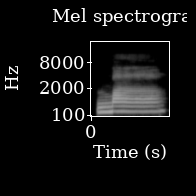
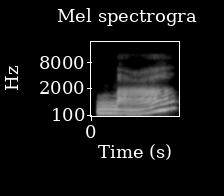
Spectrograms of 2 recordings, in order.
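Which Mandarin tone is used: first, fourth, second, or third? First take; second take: first; second. First: It is said with the first tone. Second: It is said with the second tone. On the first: It means mom. "first tone, means mom" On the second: It means hemp. "Second tone means hemp"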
